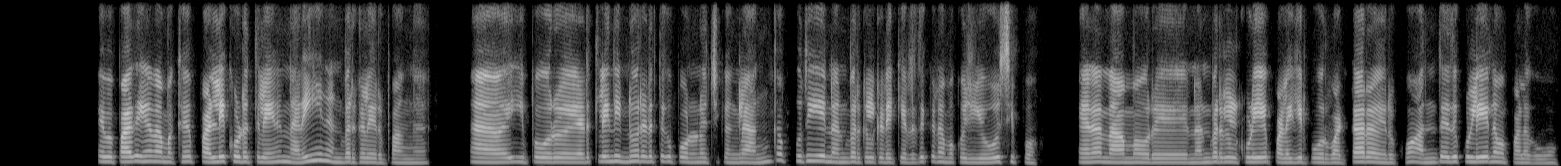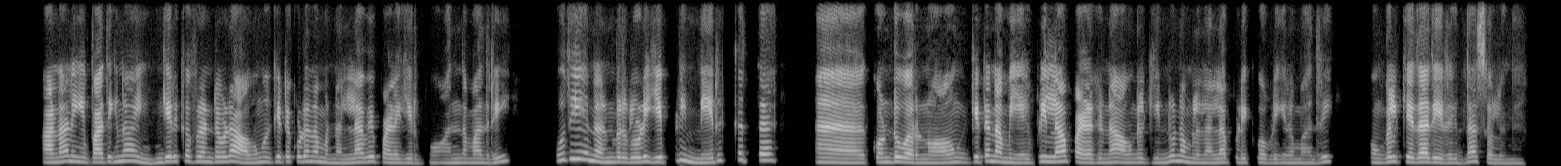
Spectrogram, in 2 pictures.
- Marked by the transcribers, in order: drawn out: "ஒரு"; in English: "ஃபிரெண்டு"; drawn out: "ஆ"
- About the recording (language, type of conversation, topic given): Tamil, podcast, புதிய நண்பர்களுடன் நெருக்கத்தை நீங்கள் எப்படிப் உருவாக்குகிறீர்கள்?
